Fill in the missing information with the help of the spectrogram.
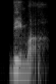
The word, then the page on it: beamer: Indian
